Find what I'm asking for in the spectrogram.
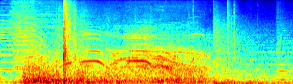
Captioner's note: fire flaring; men yelling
